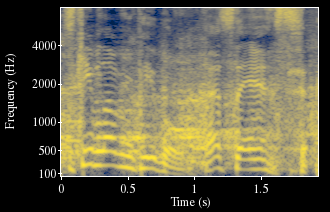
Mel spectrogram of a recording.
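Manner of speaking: high, laughing through the words; giggly punchline. Real, not acted. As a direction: let the laugh spill into it.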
